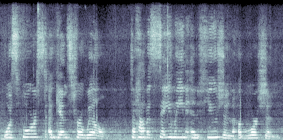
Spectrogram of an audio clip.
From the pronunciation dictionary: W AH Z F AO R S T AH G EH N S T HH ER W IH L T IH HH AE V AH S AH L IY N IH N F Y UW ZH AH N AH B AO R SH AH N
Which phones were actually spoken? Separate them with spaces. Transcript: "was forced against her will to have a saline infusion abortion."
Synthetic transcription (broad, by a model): W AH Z F AO R S T AH G EH N S T HH ER W IH L T IH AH V AH S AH L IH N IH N F Y UW ZH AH N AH B AO R SH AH N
